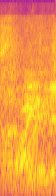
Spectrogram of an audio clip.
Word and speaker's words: Wyatt: Jackie Wyatt, not Watt. Wyatt.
